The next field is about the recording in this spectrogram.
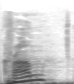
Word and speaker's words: Krum: Is it Krum? – It's Krum, yes.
